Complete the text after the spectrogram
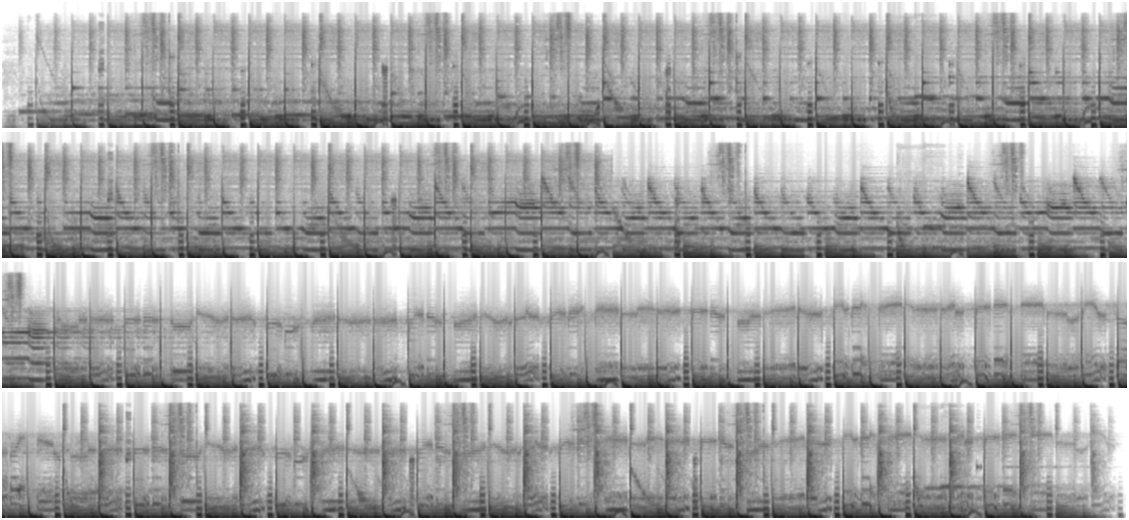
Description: ディープな効果を追求したアシッド工業的デザインの洗練さも極まった匠のトラックがズラリ。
